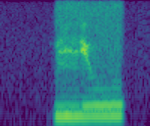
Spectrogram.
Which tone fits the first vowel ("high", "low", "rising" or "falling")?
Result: high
